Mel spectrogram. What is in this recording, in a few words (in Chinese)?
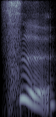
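"次" Chinese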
